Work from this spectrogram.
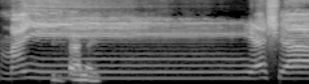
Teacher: মাই বলার সময় নাকের ভিতরে গুনগুন হয়েছে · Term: গুন্না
